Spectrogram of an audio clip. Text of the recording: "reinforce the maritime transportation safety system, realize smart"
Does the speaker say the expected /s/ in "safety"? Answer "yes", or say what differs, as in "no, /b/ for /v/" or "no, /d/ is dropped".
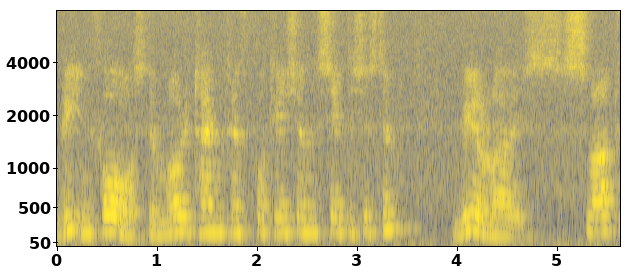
yes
